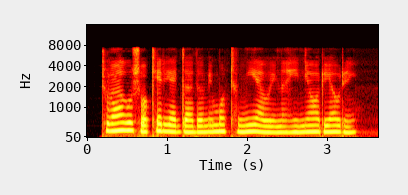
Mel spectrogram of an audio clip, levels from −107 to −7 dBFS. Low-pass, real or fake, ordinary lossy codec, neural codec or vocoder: 7.2 kHz; fake; none; codec, 16 kHz, 1 kbps, FunCodec, trained on Chinese and English, 50 frames a second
